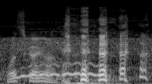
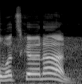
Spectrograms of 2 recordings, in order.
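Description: First: Drawn-out high question. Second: Questioning. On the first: Pretend. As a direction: stretch "What's going on?" slowly, pitched very high and mock-wondering. Host repeats, drawn out high. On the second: Real, not acted. Checking on reporter at North Pole.

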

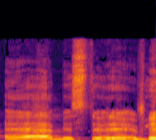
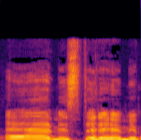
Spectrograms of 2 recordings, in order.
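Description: First: Deep, slow announcer voice impression; a hint of a grave TV narrator; Cid Moreira. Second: Slow, deeper announcer voice impression; a hint of a grave TV narrator; Cid Moreira. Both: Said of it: "Daí aparece o Cid Moreira".

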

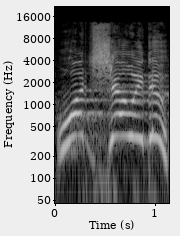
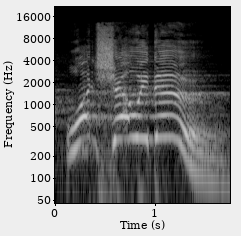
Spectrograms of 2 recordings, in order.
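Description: First: High, loud anguished cry; desperate cry. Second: High, slow desperate plea; crying out. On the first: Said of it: "they cry out". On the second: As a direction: cry out for an answer. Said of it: "the people cried out". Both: Retold or imitated.

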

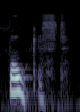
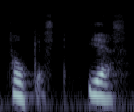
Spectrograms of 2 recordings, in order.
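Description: First: "focused" punched louder and higher; emphatic focused. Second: Said in the usual way. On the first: Shown as a demonstration. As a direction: land hard on "focused".

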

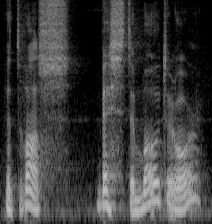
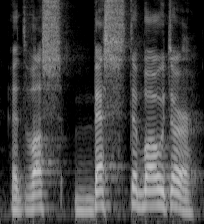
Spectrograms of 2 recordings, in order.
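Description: First: Slow, high, rising insistence; repeated feeble excuse. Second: Slow, higher-pitched humble excuse; meek. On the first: March Hare with nothing better to say, slow lilting insistence. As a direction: draw it out and lift it at the end. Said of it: "op iets beters dan zijn eerste opmerking kwam die niet". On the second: March Hare answering the cross Hatter, meek and slow. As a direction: answer humbly, drawing it out slowly. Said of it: "antwoordde de Maartse haas deemoedig". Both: A narrator's reading.

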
